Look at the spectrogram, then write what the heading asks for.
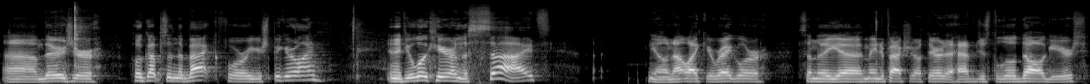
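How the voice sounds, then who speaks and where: A man's voice: mid-range voice, moderate pace, clean tone. An American man giving a casual, explanatory product unboxing and demonstration in an informal, somewhat hesitant way. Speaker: audio-video installer presenting a product. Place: indoors in a house, near a window.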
